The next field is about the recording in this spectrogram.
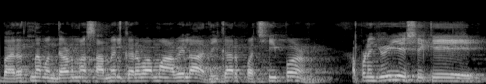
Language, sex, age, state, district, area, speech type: Gujarati, male, 45-60, Gujarat, Amreli, rural, spontaneous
